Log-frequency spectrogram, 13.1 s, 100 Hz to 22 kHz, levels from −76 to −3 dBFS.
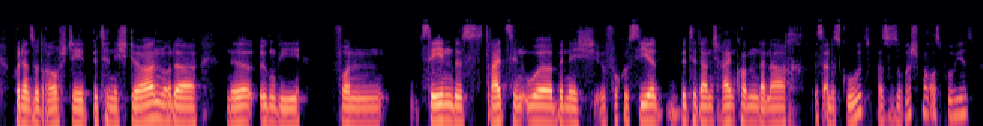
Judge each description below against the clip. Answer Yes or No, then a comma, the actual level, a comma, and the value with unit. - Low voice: Yes, low, 115 Hz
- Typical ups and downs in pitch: No, narrow, 1.8 semitones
